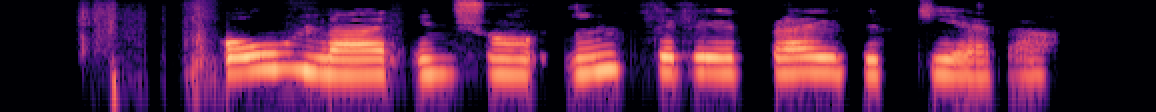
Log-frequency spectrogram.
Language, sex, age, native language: Icelandic, female, 9, Icelandic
